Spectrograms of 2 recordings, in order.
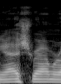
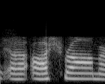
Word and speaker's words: ashram: And first of all, am I pronouncing ashram right? – Yeah, that's fine. Ashram or ashram. That's close enough, yeah.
